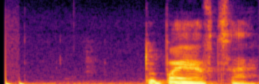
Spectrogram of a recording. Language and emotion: Russian, neutral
